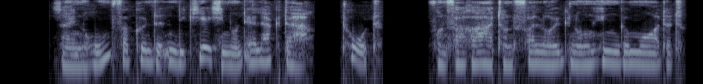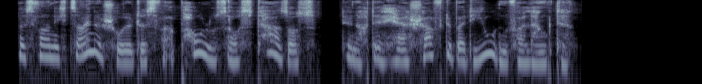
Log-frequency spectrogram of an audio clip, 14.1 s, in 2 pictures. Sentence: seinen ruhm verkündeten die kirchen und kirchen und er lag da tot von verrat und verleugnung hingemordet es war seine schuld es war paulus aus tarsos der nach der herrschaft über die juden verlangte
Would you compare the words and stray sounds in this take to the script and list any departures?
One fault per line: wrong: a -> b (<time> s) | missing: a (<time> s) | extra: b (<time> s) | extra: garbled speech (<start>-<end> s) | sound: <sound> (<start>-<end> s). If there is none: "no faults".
missing: kirchen und (2.5 s)
extra: nicht (7.5 s)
